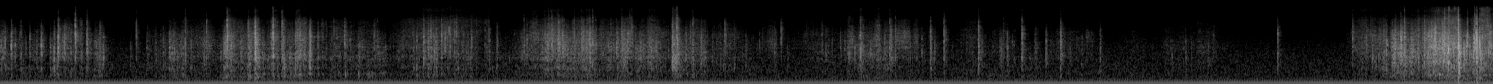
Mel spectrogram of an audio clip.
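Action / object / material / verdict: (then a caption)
scrape / folded newsprint paper flyer / newsprint paper / none. Thin newsprint from one large, folded supermarket ad flyer crinkles and rustles as it is held in both hands with long painted nails, its pages handled, flexed and turned. Bright, papery bursts come and go over a faint, steady low hum, with a quieter stretch near the end before a louder rush of crinkling.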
